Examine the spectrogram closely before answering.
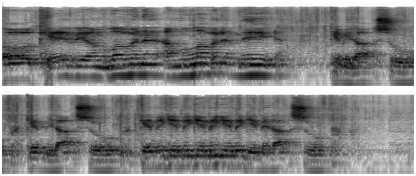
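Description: A shaving brush swirls lather in a tub.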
